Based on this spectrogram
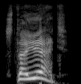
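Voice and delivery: sharp, very high and loud bark; barked command. Acted. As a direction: bark the order to freeze. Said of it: "рявкнул я".

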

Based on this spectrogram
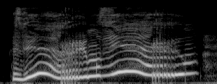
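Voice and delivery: very high pigeon coo. A narrator's reading. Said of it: "сказали голуби".

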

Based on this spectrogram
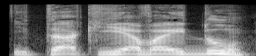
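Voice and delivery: high, slow, determined cry. A narrator's reading. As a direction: declare it loudly, word by word. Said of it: "вскричал Генрих".

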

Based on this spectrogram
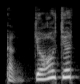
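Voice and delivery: a father's enraged curse; furious curse. Acted. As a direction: spit out the curse in rage.

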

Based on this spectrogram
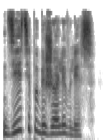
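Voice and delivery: ordinary delivery, nothing marked

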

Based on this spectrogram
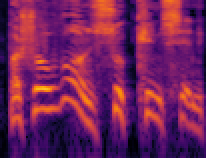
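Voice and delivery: high, loud furious yell; hateful shout. A narrator's reading. Narrator cursing the soldier in their way, hateful shout. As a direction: yell the curse to drive him off. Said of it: "krzyknąłem, patrząc z nienawiścią".

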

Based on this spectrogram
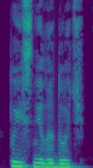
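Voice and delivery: usual speaking voice

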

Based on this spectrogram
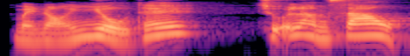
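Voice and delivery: high, loud panicked retort; a frantic mother cutting the healer off; sharp and impatient, rising at the end; alarmed snapping. A narrator's reading. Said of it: "hoảng hốt gắt lên".

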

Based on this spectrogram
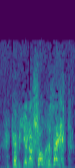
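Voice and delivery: loud, high, exasperated scolding; angry scolding. Acted. Man scolds the sheriff for attacking like a bull, angry and loud. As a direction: berate him for rushing in.

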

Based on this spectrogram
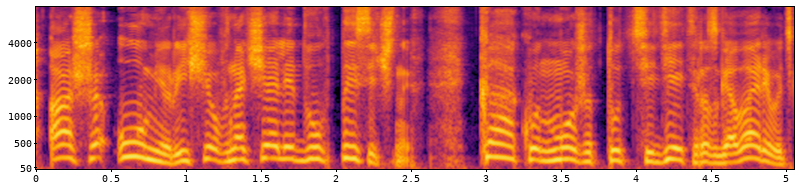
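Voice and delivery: put-on high-pitched, exasperated young woman; indignant young woman. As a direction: rant at their gullibility in a high voice. (возмущённая девушка, высоко и запальчиво)

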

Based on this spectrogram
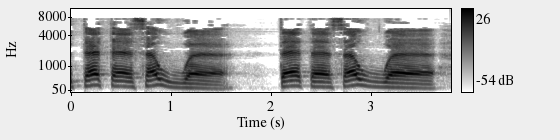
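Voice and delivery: "تتسوى" slowly as ta-ta-sa-wa; تاءان منفصلتان. Shown as a demonstration. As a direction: separate both ta sounds in "تتسوى", drawing it out. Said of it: "باتنين تاء". ("تتسوى" بتاءين مفتوحتين، ببطء)

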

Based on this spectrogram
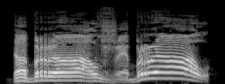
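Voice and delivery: slow, loud cry rising to a shout; exclaiming. A narrator's reading. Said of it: "воскликнул Митя". (громкое отчаянное восклицание)

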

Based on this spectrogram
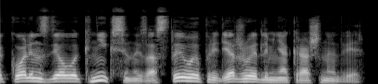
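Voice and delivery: ordinary delivery, nothing marked

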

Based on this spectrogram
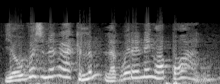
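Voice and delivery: high-pitched exasperated retort. Retold or imitated. Preacher replaying his answer to a stubborn man, high and exasperated. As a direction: throw up your hands and snap back. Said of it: "nggak mau dia, Pak Ustadz".

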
